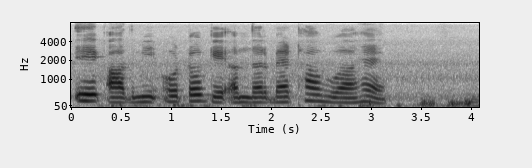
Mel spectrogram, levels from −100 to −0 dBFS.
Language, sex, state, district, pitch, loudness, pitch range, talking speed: Hindi, female, Haryana, Jhajjar, 185 Hz, -15 LUFS, 175-220 Hz, 115 wpm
